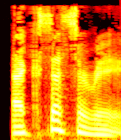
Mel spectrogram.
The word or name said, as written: accessariness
